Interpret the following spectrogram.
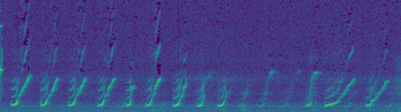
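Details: Panda, a pet guinea pig, calling in response to videos: a steady series of sharp rising whistled wheeks, roughly two to three per second, each sweeping upward from a low squeak into a high squeal.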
